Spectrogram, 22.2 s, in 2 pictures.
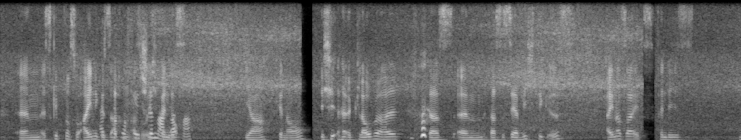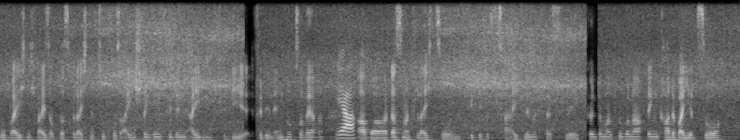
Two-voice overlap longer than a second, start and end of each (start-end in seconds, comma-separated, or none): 1.5-2.8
